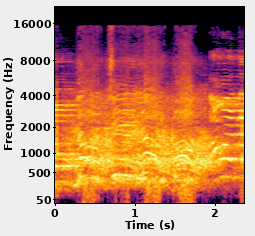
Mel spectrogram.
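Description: A crowd of many voices shouting together, loud and overlapping.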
